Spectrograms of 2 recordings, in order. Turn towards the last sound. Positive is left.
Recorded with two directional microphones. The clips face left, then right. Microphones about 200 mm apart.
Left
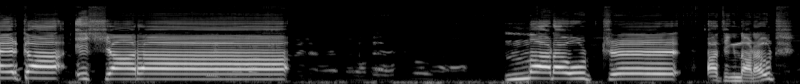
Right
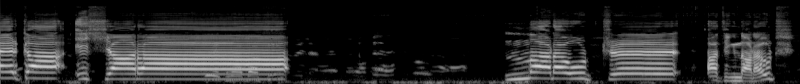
turn(degrees=25)  # may be behind; listen again after turning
